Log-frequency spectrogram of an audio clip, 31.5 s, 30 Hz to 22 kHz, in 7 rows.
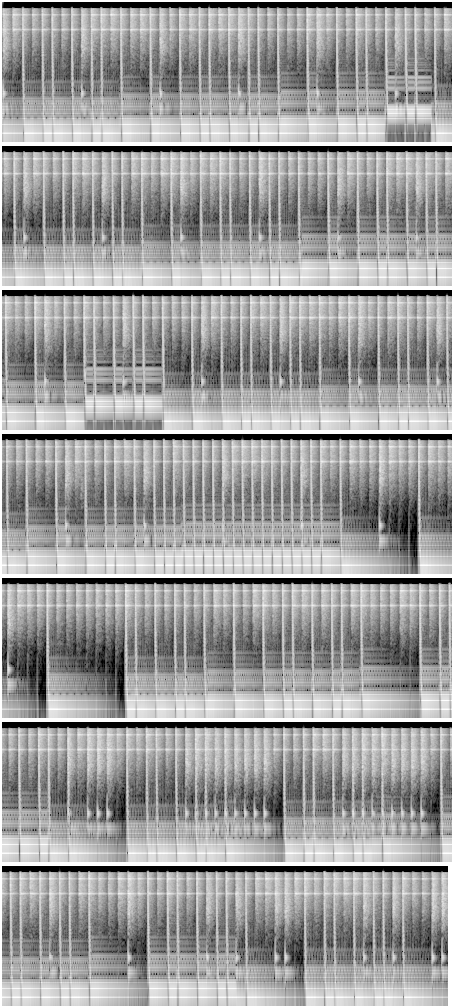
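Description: Make Noise 0-Coast synthesizer playing a sequenced kick drum that works as a bassline: a fast, steady pattern of clicky kick hits whose deep, lengthened decay is pitched, stepping between bass notes as a keyboard riff changes them. The bass briefly drops out a little past halfway, then the pattern comes back.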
